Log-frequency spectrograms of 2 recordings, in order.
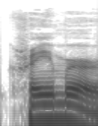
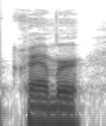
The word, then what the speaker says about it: Kremer: Dean Kremer, I believe it's pronounced Kremer, I'm not sure, is it Kramer or Kremer?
